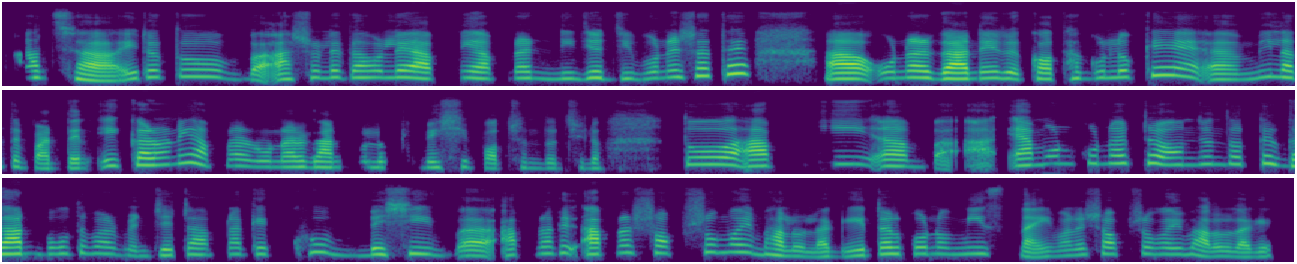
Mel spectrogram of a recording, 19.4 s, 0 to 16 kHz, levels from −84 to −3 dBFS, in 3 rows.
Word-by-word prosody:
আচ্ছা, 260 -4 -2 0.2
এটা 285 +4 -1
তো 310 - -4 0.5
আসলে 275 +6 -4
তাহলে 275 0 0
আপনি 265 +3 -9
আপনার 255 +2 -2 0.2
নিজের 255 +3 -1
জীবনের 255 +5 -3
সাথে 335 +5 +2 0.5
আ - - +6 0.3
ওনার 270 +1 +5
গানের 235 +2 +8 0.2
কথাগুলোকে 265 +8 -1 0.3
এ - - +4 0.2
মিলাতে 275 -5 0
পারতেন। 175 +1 -1
এই 265 - -3
কারণেই 300 +6 +4
আপনার 260 -1 -5
ওনার 225 0 +1
গানগুলোকে 215 0 -3
বেশি 210 +2 -7
পছন্দ 185 +1 -9
ছিল। 190 -1 -12 0.4
তো - - -5 0.4
আপনি 300 +5 -7 0.3
আব 250 -2 +3
আ - - -5 0.2
আ - - -1 0.2
এমন 335 +4 -2
কোনো 355 0 -7
একটা 365 +1 -3
অঞ্জন 310 +2 -8
দত্তের 335 +1 -3
গান 260 0 +9
বলতে 270 +3 -7
পারবেন 245 -8 -7
যেটা 215 +3 -2
আপনাকে 255 +1 -7 0.2
খুব 330 +1 -6 0.2
বেশি 245 +2 -1 0.3
আ - - +5 0.2
আপনাকে 275 +5 -7 0.2
আপনার 300 +5 -5
সবসময়ই 325 +1 -3
ভালো 195 -3 +1
লাগে। 170 +1 -4
এটার 260 +5 +1
কোনো 265 0 -3
মিস 265 -1 -6
নাই। - - +1
মানে 215 +3 -6
সবসময়ই 255 -1 -4
ভালো 180 0 0
লাগে। 160 +1 -3
260 Hz, 175 wpm, -23 LUFS, 225-285 Hz, 0.5 s, গান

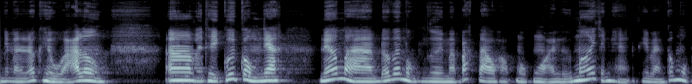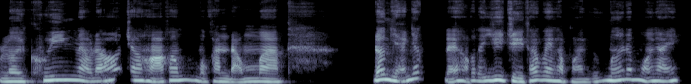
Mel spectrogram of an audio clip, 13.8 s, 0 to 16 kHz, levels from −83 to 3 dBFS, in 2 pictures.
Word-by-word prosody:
nhưng 135 0 -5
mà 125 - -2
nó 125 - -2
rất 170 +5 -2
hiệu 155 -8 +2
quả 115 +6 +3
luôn. 165 -4 +4 0.6
Ơ, 180 0 +6
vậy 145 -2 -2
thì 155 -3 +2
cuối 220 +11 -1
cùng 190 -9 +2
nha, 170 0 +5 0.3
nếu 190 +8 +4
mà 130 - +3
đối 165 - 0
với 235 +4 -1
một 150 - -1
người 125 -1 -3
mà 120 0 -2
bắt - - -6
đầu 125 -1 +1
học 125 -3 -10
một 115 0 -6
ngoại 115 -3 -4
ngữ 115 +1 -5
mới 190 +9 +3
chẳng 160 -7 -3
hạn 115 -10 -7
thì 130 -3 -9
bạn 110 -2 -6
có - - -6
một 180 -7 -2
lời 130 0 0
khuyên 190 +6 +1
nào 160 -6 -1
đó 160 +8 -1
cho 180 -2 -2
họ 130 -8 +2
không? 180 0 -2
Một 130 -6 -7
hành 130 -3 -2
động 115 +5 -3
mà 120 -2 0 0.9
đơn 200 +1 +4
giản 165 +3 +1
nhất 255 +4 -3 0.2
để - - -2
họ 160 - -2
có 165 - -6
thể 150 - -3
duy 175 +2 +3
trì 140 -8 +1
thói 175 +7 -1
quen 175 -3 0
học 150 - -1
ngoại 110 0 -7
ngữ 115 +3 -9
mới 175 +3 +2
đó 215 - -3
mỗi 185 -6 -1
ngày? 155 +3 -1
155 Hz, 270 wpm, -23 LUFS, 125-180 Hz, 0.9 s, Ơ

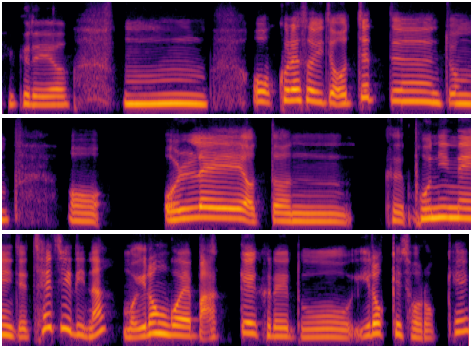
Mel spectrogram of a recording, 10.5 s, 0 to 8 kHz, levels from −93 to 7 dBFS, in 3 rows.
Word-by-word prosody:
네 180 - -10
그래요. 175 -2 -3 0.4
음. 195 0 +4 0.3
어 240 -2 0
그래서 260 0 +3
이제 215 -2 -1
어쨌든 240 - -2
좀 200 -1 -2 0.4
어 170 -2 -4 0.5
원래 225 +1 +4
어떤 160 -2 -2 0.2
그 175 -3 -7
본인의 225 +1 +4
이제 170 -4 -4
체질이나 330 - -1
뭐 165 +1 -4
이런 235 +4 +5
거에 200 -3 +4
맞게 245 +7 -2
그래도 170 -4 -5
이렇게 225 +3 0
저렇게 170 - -6
200 Hz, 260 characters per minute, -22 LUFS, 175-235 Hz, 0.5 s, 이런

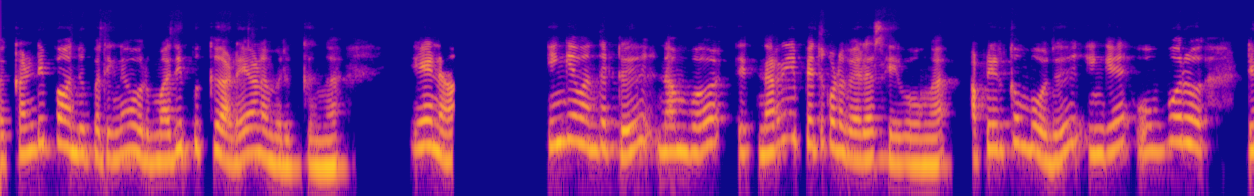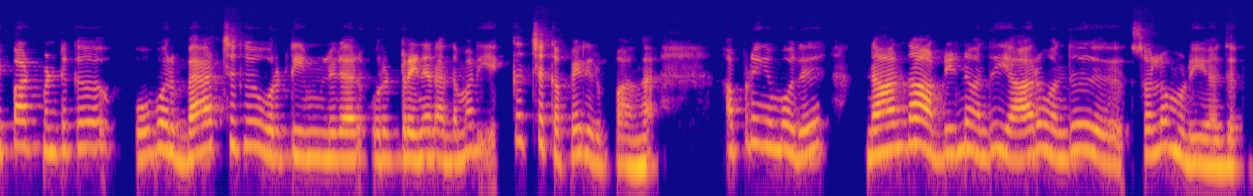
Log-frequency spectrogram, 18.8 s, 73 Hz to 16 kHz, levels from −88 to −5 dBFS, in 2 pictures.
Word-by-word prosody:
கண்டிப்பா 275 +5 0
வந்து 240 -3 +2
பாத்தீங்கன்னா 225 +3 -3
ஒரு 200 - -2
மதிப்புக்கு 265 +4 -1
அடையாளம் 215 0 0
இருக்குங்க. 170 0 -1 0.7
ஏன்னா 250 -8 +4 0.8
இங்க 325 +2 +3
வந்துட்டு 270 -4 0 0.9
நம்போ 245 - -19
நிறைய 300 +8 0
பேத்து 300 -1 -1
கூட 275 -3 +2
வேலை 205 0 +1
செய்வோங்க. 185 -2 -1 0.3
அப்படி 245 +5 -1
இருக்கும்போது 255 -8 -1 0.2
இங்க 235 +1 0 0.3
ஒவ்வொரு 315 +6 0 0.4
டிபார்ட்மென்ட்க்கு 265 -1 0 0.4
ஒவ்வொரு 255 +2 +1
பேட்ச்க்கு 275 +4 +3
ஒரு 220 -1 0
டீம் 215 -1 +1
லீடர், 210 0 +3
ஒரு 210 0 -1
ட்ரைனர் 215 +1 +4
அந்த 200 0 -1
மாதிரி 255 +2 -3
எக்கச்சக்க 310 -9 -1
பேர் 230 -1 +1
இருப்பாங்க. 180 -1 0 0.7
அப்டிங்கும்போது 265 -5 0 0.5
நான் 260 +4 +6
தான் 300 -3 +9
அப்படின்னு 240 +3 0
வந்து 235 +4 -3
யாரும் 230 +4 +3
வந்து 235 +5 -1 0.5
சொல்ல 235 +5 0
முடியாது. 175 -4 +1
245 Hz, 135 wpm, -25 LUFS, 210-275 Hz, 0.9 s, தான்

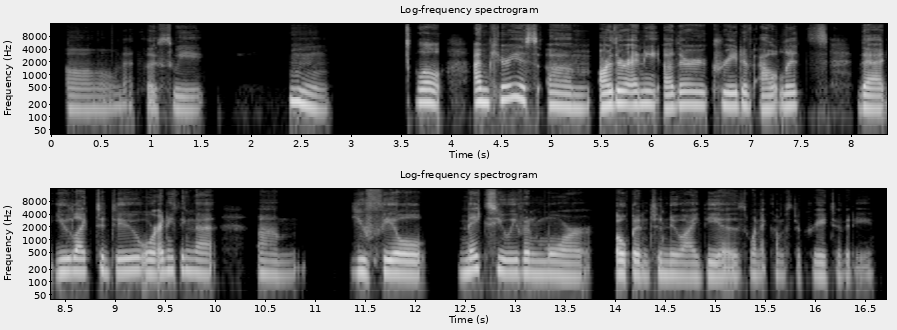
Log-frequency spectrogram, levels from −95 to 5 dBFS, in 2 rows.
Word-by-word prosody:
Oh, 155 +1 -12
that's 190 0 -18
so - - -6
sweet. 150 -1 -10 0.9
Mm. 180 -10 +2 0.9
Well, 220 -2 +3 0.3
I'm 225 0 +7
curious, 260 +2 +3
um, 175 -3 -1
are 180 +1 +8
there 205 0 +7
any 200 +1 +2
other 190 +3 +1
creative 185 -1 +1
outlets 175 +4 -2 0.3
that 155 -2 +1
you 170 +1 +2
like 175 -1 0
to 195 - -2
do, 175 +2 0
or 165 -2 +1
anything 185 +2 -2
that, 160 -2 -6 0.4
um, 150 -1 -11 0.5
you 170 -1 -1
feel 155 -3 +3 0.3
makes 180 +5 -1
you 170 -3 0
even 165 -1 0
more 150 -2 -4 0.2
open 155 -2 +3
to 160 - -7
new 150 -1 -4
ideas 140 +1 -6
when 150 -1 -10
it - - -17
comes 145 -1 -18
to - - -20
creativity? 145 +1 -11
165 Hz, 140 wpm, -21 LUFS, 150-185 Hz, 0.9 s, are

